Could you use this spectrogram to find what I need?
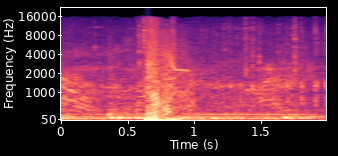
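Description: A gunshot cracks loudly.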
